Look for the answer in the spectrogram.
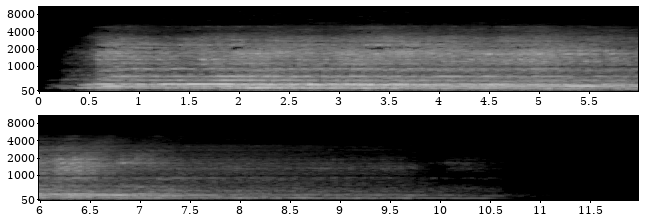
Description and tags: Sharktopus roar, close perspective (from outside of water).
